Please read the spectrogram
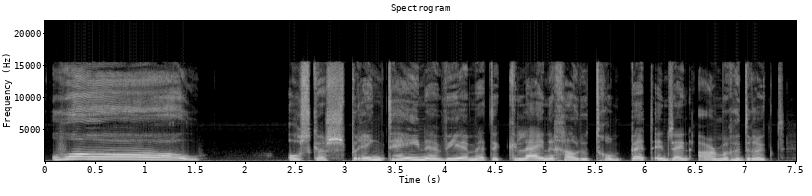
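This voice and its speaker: A woman narrating a children's audiobook in a clear, gentle storytelling manner. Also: mid-range voice, fairly even intonation, unhurried, few pauses, no echo, studio quality.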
